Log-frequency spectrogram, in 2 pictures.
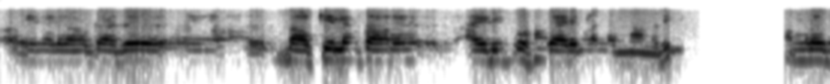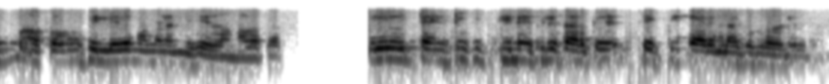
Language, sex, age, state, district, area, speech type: Malayalam, male, 30-45, Kerala, Palakkad, rural, conversation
